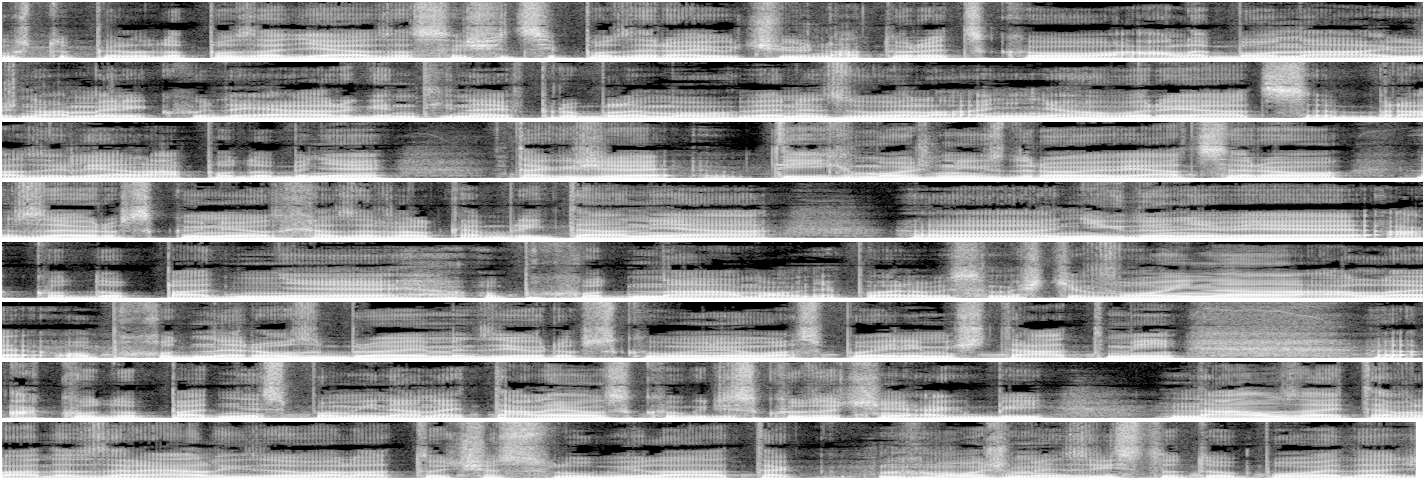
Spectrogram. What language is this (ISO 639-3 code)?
slk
